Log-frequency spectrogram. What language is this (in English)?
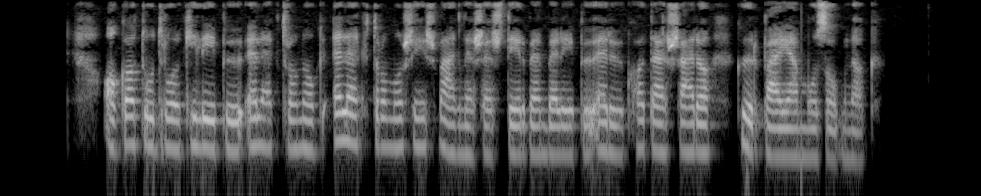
Hungarian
